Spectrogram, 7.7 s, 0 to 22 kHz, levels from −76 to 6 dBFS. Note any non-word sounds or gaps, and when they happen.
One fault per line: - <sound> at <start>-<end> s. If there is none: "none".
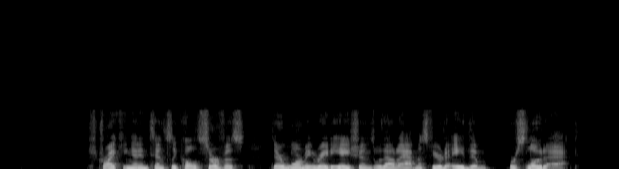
none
